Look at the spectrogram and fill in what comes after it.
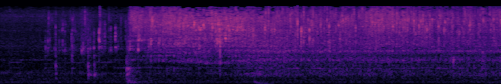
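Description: A few faint ticks from cumin and carom seeds in hot olive oil, then, just over a second in, a wet tomato, green chili and garlic paste hits the hot oil and sizzles loudly and steadily.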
